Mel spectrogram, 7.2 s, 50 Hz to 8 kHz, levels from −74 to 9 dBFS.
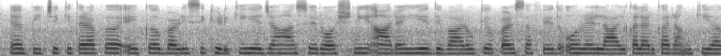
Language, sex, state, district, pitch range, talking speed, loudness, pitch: Hindi, female, Bihar, Madhepura, 220-230 Hz, 210 wpm, -15 LUFS, 225 Hz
